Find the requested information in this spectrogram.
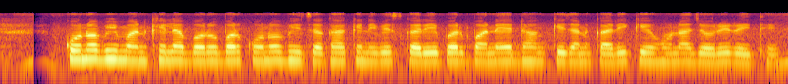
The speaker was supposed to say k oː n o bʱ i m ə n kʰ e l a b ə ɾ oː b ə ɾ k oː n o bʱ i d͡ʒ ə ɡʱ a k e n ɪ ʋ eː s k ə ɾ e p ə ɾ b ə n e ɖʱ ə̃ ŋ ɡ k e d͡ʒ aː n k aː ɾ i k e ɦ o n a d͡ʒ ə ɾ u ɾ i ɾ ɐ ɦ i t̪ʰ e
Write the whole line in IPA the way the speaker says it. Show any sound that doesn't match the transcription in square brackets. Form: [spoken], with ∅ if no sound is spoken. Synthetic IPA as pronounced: k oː n o bʱ i m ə n kʰ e l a b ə ɾ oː b ə ɾ k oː n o bʱ i d͡ʒ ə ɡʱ a k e n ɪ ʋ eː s k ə ɾ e p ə ɾ b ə n e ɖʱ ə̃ ŋ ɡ k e d͡ʒ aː n k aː ɾ i k e ɦ o n a d͡ʒ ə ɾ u ɾ i ɾ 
